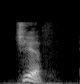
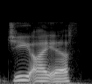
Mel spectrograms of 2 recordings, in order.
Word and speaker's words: GIF: A multicolored GIF flashing the same phrase. So it's pronounced GIF, even though it's spelled GIF.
